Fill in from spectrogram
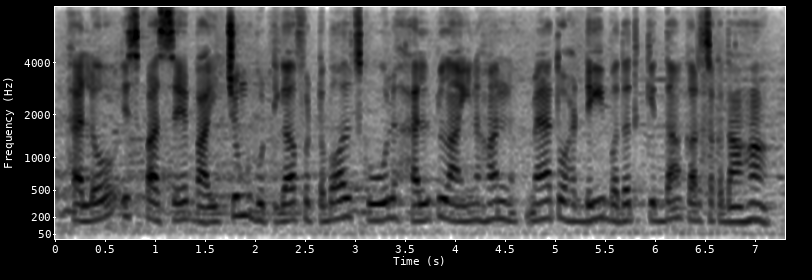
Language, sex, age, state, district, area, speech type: Punjabi, male, 18-30, Punjab, Firozpur, rural, read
